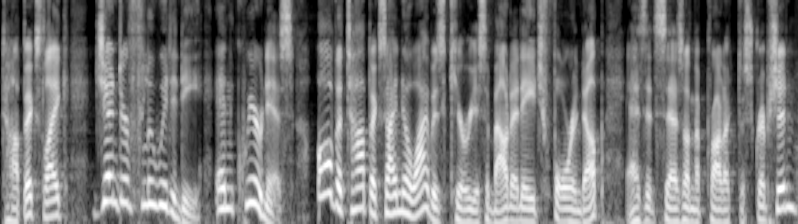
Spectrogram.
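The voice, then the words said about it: Sarcastic tone. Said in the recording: “You're being sarcastic. ... Yes, I am.”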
